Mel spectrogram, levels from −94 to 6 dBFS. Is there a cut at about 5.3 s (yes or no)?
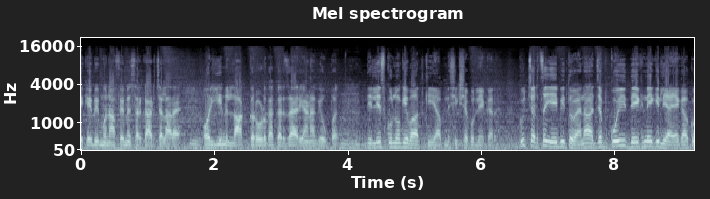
no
